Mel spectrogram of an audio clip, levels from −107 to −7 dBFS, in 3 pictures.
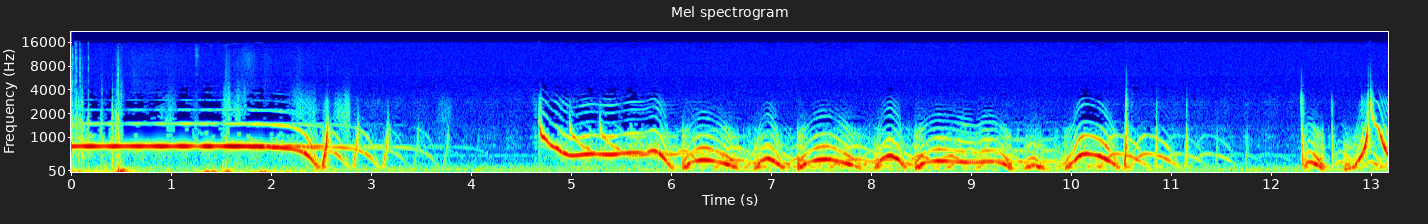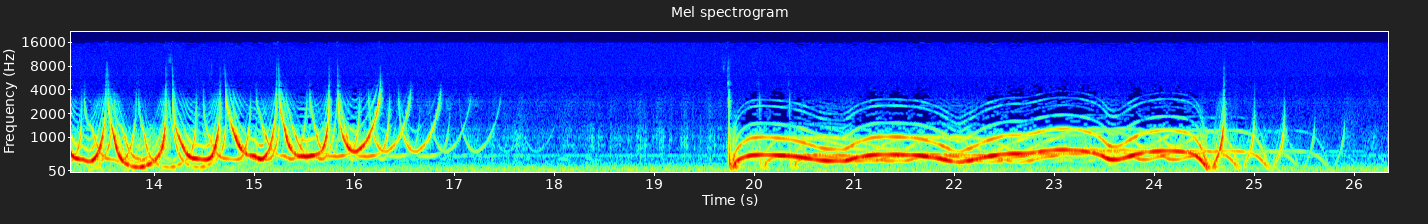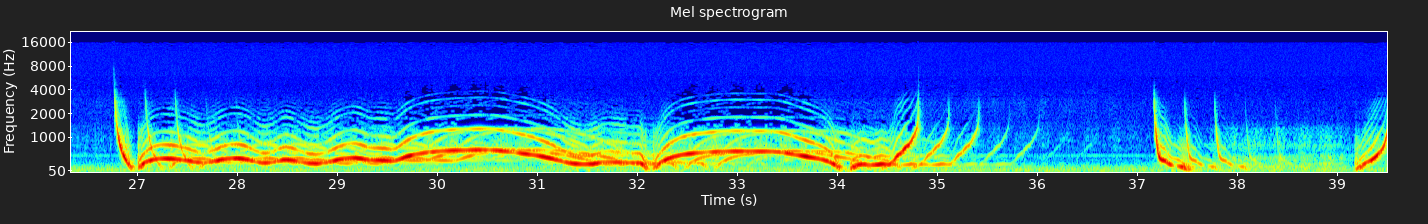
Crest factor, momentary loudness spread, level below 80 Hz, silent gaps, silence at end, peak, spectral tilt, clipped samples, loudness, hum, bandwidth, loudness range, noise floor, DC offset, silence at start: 14 dB; 15 LU; -48 dBFS; none; 0 s; -8 dBFS; -10.5 dB/octave; under 0.1%; -21 LUFS; none; 4 kHz; 7 LU; -53 dBFS; under 0.1%; 0 s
